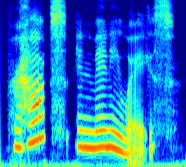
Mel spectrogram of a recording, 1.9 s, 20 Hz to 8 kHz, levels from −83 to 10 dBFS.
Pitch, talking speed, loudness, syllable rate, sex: 285 Hz, 130 wpm, -15 LUFS, 3.8 syllables/s, female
